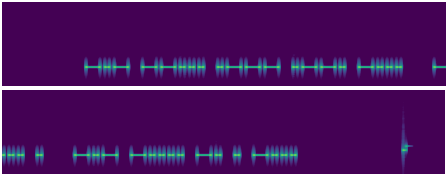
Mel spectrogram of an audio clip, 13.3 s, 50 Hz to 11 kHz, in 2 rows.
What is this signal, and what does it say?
Morse code, heard as a keyed tone, about 17 wpm, 700 Hz. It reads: K7JPB DE K6NEB
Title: USA Callsign DE Callsign 17wpm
